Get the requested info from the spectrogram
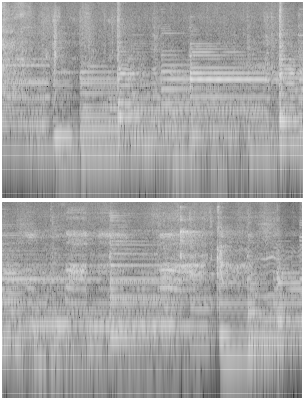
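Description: Jazz trio playing: acoustic guitar picking a melody of plucked notes over a plucked upright bass line.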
